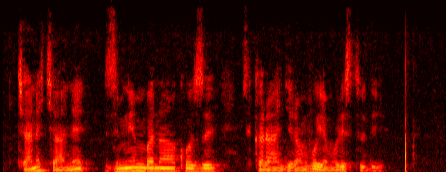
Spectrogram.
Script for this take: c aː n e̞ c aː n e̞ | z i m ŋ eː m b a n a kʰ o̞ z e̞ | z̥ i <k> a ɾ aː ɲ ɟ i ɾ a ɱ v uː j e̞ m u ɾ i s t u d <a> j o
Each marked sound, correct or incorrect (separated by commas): correct, incorrect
